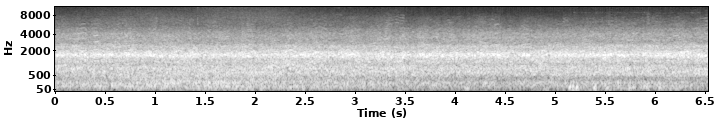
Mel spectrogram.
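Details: Snow goose flock on migration at Montezuma, New York, on 7 March 2022. A thick, rumbling roar of innumerable overlapping honks, almost like a continuous hiss of voices.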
